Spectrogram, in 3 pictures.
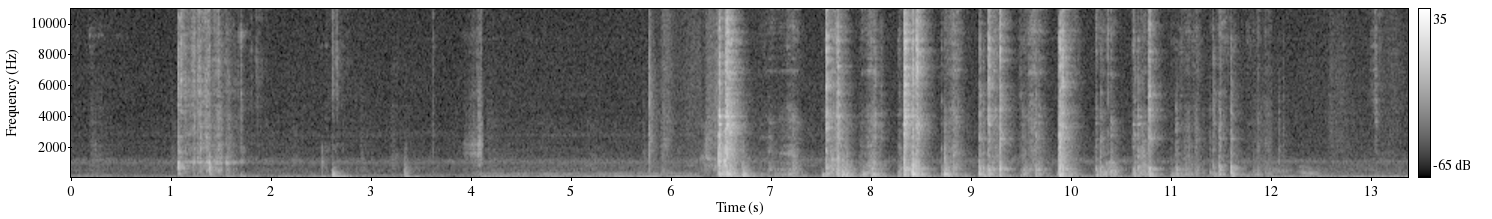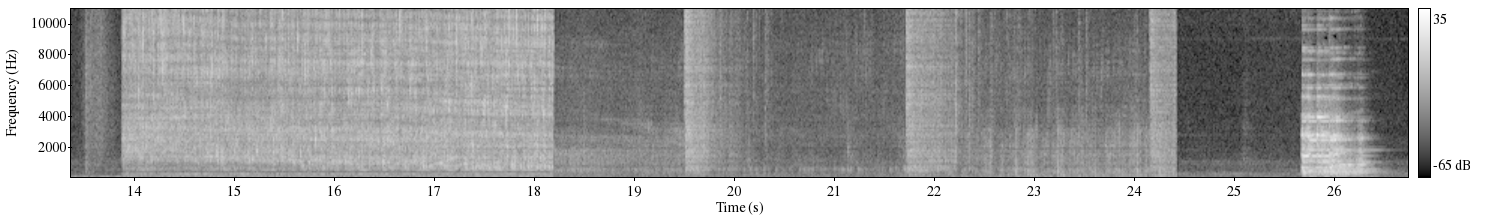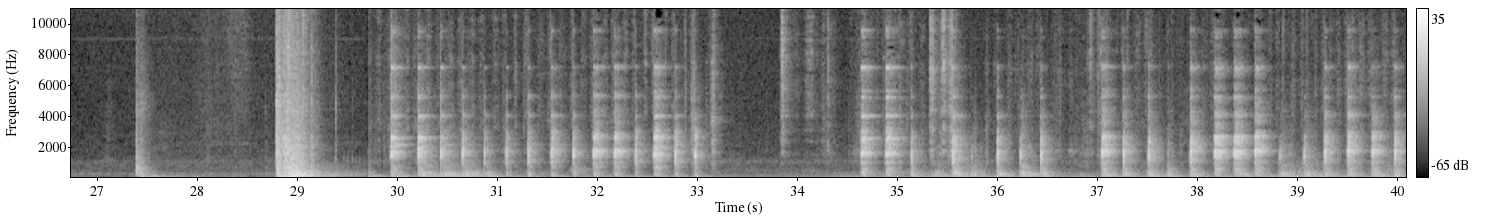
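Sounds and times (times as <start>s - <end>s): tap water running into metal pot: 13.9s - 18.2s
faint hissing rush: 18.2s - 24.5s.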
